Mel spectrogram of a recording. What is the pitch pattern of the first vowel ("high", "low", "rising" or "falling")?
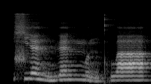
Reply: falling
